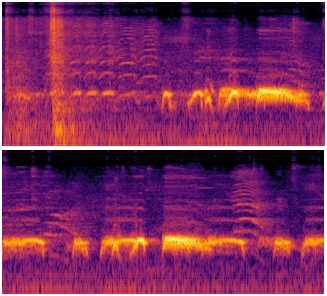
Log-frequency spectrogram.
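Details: In the morning, a spotted dove gives low, soft coos in short rolling phrases, repeated steadily; faint chirps of small birds and a brief click are heard too.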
